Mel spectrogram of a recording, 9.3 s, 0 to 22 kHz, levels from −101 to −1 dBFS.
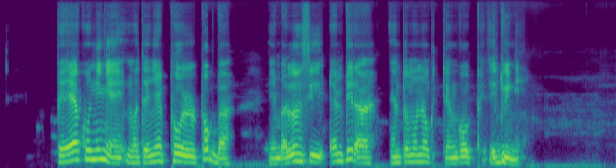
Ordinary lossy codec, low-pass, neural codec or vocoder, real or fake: none; none; codec, 44.1 kHz, 2.6 kbps, SNAC; fake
